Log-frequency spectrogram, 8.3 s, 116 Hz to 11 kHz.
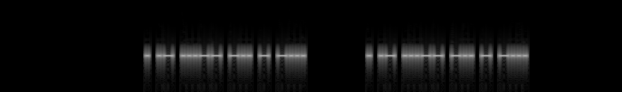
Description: Morse code, heard as a keyed tone, about 30 wpm, 700 Hz. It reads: EA3DTB EA3DTB
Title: DXCC-100 Call Signs - 6 Characters - Repeated 2x - 30wpm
